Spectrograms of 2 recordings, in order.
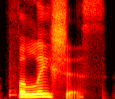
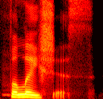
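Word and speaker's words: fallacious: It has three syllables. Facious. Fellacious. The stress here is on the middle syllable. Le facelious. Let's say it a couple of times. Fellacious.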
